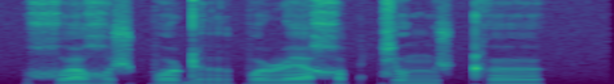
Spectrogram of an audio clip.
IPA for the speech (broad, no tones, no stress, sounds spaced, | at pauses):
χʷ a ʁʷ ə ʃ p o ɖ ə r p o ɭ ɛ χ ɵ p c ʊ ŋ ʊ ʃ ʈʰ ɵ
